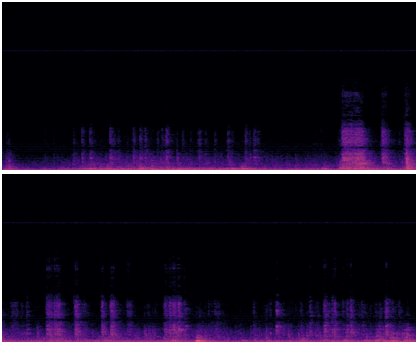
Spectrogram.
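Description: Library compact mobile shelving, hand-wheel-driven stacks rolling along floor rails: a low rumble, then clunks and clicks and a sharp thud about six seconds in.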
